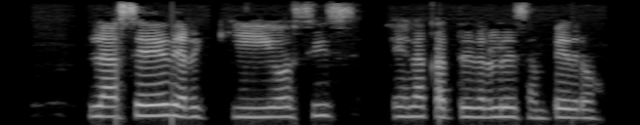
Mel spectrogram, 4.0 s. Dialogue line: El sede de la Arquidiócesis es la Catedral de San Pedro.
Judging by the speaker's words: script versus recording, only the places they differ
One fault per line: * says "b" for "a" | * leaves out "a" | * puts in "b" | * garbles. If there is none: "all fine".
* says "La" for "El"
